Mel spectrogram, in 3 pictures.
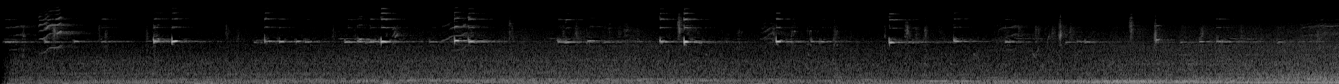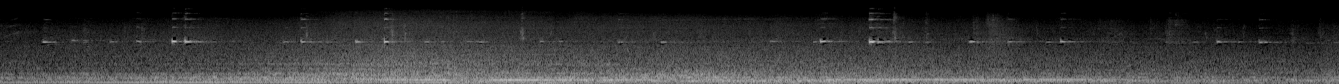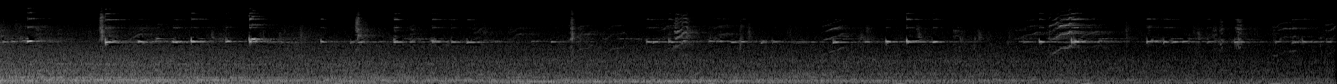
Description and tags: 20110714 Mt Lindesay 02
A recording of passing traffic, local wildlife (mostly bell birds) and distant construction work.
Equipment: Zoom H2 using built in Mics.
Recorded at Mt Lindesay, Australia 14 July, 2011.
